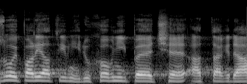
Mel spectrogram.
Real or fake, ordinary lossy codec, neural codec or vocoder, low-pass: real; MP3, 96 kbps; none; 14.4 kHz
